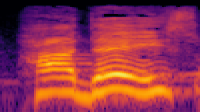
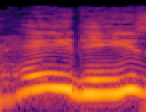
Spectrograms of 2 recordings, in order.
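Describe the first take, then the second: First: The word is said with a Greek pronunciation. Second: The word is said with an English pronunciation. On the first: "the Greek word is Hades" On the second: "as we say"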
